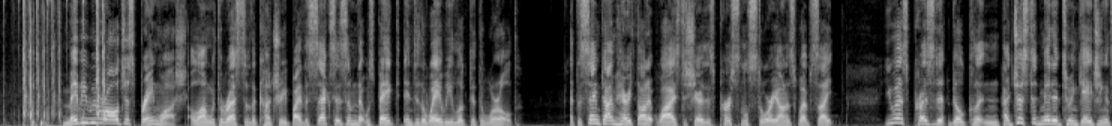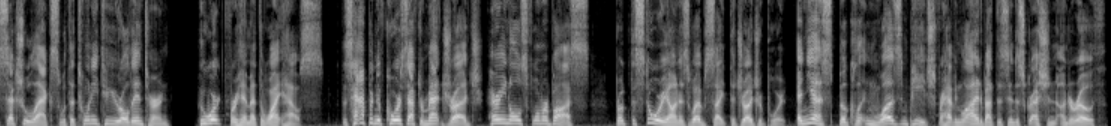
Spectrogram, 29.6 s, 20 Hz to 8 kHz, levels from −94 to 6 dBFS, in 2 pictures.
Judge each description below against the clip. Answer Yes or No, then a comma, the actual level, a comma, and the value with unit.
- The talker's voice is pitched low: No, medium, 165 Hz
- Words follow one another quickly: Yes, fast, 210 wpm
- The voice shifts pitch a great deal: Yes, wide, 5.9 semitones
